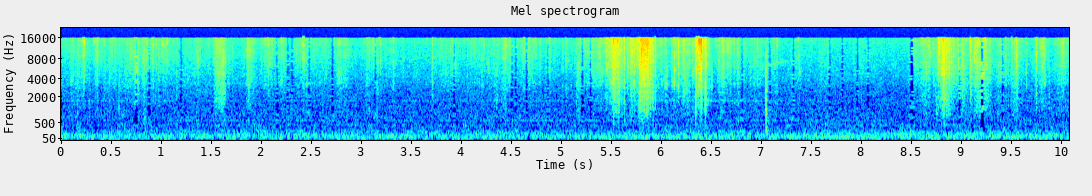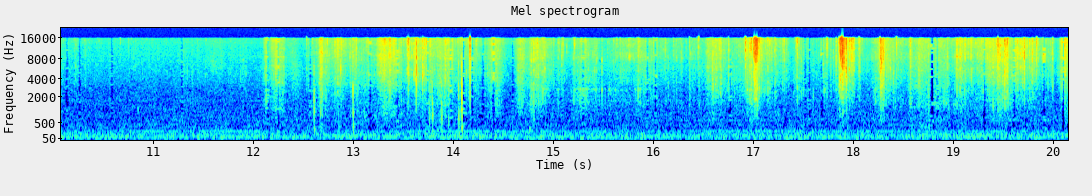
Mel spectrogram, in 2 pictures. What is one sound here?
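An armadillo rustles and scratches through dry leaves.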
